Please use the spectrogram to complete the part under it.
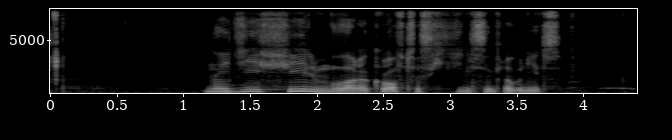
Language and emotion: Russian, neutral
